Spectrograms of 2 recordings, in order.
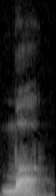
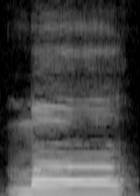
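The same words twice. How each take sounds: First: The pitch is short and light, without contour. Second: The pitch stays high and level. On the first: "the fifth one ma" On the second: "the first one ma"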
